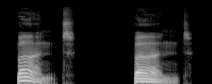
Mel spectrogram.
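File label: "burnt burned", English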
